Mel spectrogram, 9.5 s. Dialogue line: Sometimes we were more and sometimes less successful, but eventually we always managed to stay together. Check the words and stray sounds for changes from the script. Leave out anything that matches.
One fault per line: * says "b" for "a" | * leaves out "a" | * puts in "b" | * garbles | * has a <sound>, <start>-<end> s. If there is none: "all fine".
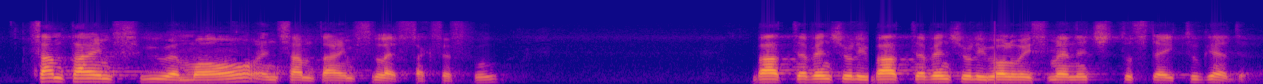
* puts in "but eventually"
